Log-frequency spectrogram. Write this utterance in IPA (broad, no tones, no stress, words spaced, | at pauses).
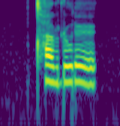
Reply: tʰaɖɽuɾø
